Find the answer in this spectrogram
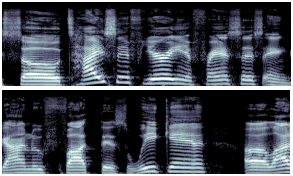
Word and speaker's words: Ngannou: was uh Tyson Fury the heavyweight champion Francis and ganu I believe is how you say it Francis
